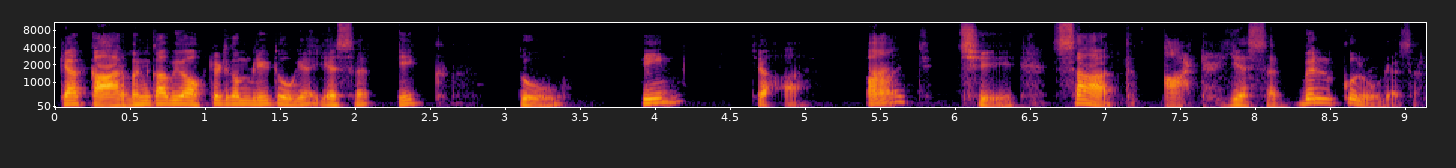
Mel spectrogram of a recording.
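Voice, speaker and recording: This chemistry teacher has a mid-range voice with vocal fry, speaking at a measured pace but very animated as he encourages his online class. Pointing at the board, he counts aloud, slips in English words, and answers his own questions the way a student would.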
